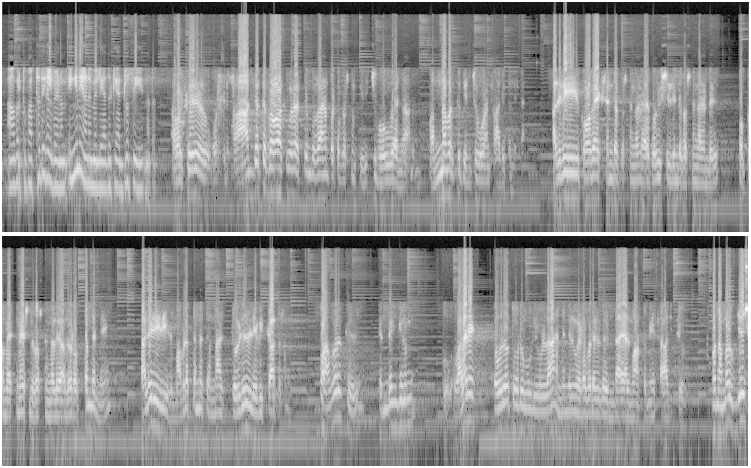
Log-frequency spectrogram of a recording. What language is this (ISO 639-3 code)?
mal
